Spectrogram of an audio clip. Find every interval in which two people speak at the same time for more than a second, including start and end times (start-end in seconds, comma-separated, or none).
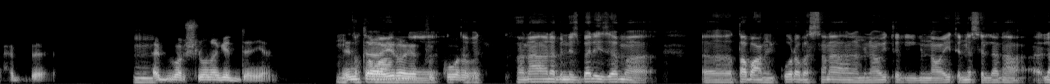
3.4-4.7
